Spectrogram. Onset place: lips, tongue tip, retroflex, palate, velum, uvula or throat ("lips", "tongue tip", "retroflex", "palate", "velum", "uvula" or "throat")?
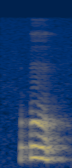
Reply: throat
